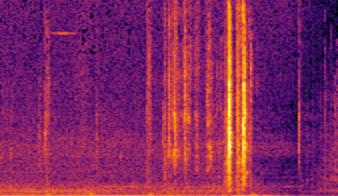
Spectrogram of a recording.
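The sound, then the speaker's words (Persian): A car engine idles with a steady low rumble, then a brief metallic jangle of keys as the motor is switched off, the car stopped outside a police station on double yellow lines at the roadside, and the sound dies away to near quiet. “ماشین رو بیرون در ایستگاه پلیس درست روی دو خط زرد کنار خیابون که مشخص کرده ماشین ها نباید اونجا پارک کنن نگه میداره و اتومبیل رو خاموش میکنه”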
